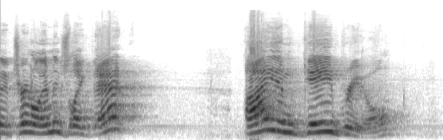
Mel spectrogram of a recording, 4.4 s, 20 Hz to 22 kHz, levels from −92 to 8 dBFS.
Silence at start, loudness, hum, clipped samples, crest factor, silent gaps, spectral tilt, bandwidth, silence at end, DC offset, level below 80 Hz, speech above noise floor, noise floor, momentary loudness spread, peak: 0 s; -17 LUFS; none; under 0.1%; 16 dB; none; -4 dB/octave; 12.5 kHz; 0.55 s; under 0.1%; -66 dBFS; 47 dB; -64 dBFS; 17 LU; -4 dBFS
